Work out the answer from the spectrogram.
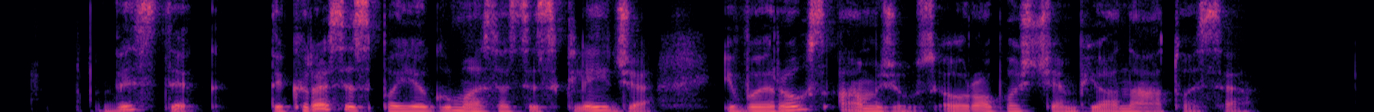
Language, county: Lithuanian, Telšiai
